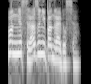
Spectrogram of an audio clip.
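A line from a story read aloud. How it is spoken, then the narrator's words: Declaration. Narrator (Russian): заявил Дудоля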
